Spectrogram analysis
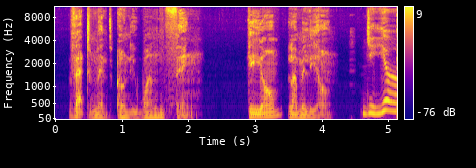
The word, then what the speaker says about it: Guillaume le Million: Guillaume le Million. Guillaume. If it doesn't rhyme, you're not pronouncing it right.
